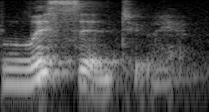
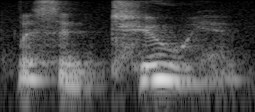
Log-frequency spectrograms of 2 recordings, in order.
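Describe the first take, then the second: First: The stress falls on the word listen. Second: The stress falls on the word to.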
